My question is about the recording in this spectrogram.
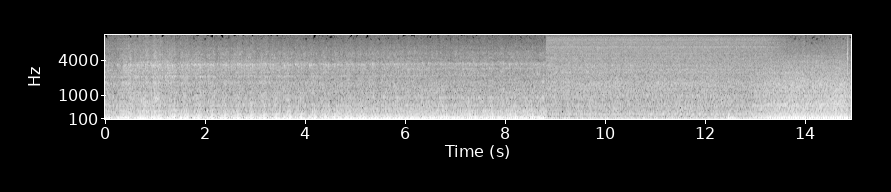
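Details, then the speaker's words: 1947 Ford coupe, first start after fitting a fresh muffler: smooth, even low idle that holds steady with a quiet, soft exhaust note; a fine-running engine. "is one fine running car,"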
